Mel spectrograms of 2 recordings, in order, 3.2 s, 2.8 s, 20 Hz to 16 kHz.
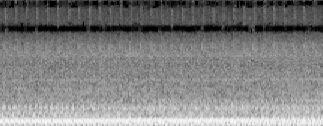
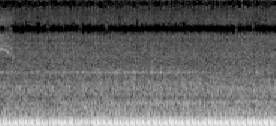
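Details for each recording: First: Mitsubishi 3000GT VR4, first start of the new engine on old injectors the owner tried to clean. Heavy, lumpy low idle with an uneven beat, running on only a few cylinders. Misfire blamed on stuck injectors. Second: Mitsubishi 3000GT VR4 newly installed engine running: a smooth, low, even idle with no ticking, knocking or rattles, and temperature, oil pressure and voltage reported good, a normal idle.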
